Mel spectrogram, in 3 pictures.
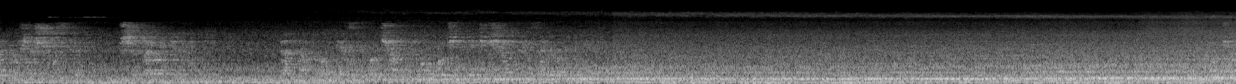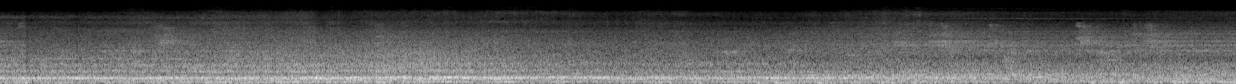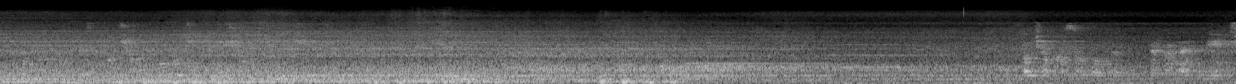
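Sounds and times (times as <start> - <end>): train wheels rumbling: 8.4 - 35.6.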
